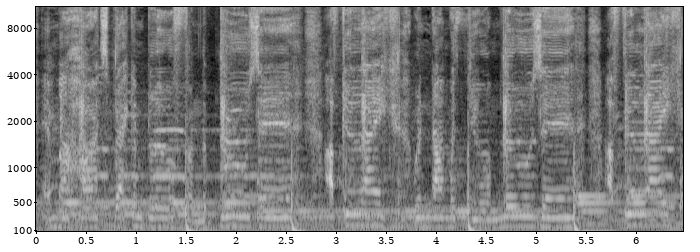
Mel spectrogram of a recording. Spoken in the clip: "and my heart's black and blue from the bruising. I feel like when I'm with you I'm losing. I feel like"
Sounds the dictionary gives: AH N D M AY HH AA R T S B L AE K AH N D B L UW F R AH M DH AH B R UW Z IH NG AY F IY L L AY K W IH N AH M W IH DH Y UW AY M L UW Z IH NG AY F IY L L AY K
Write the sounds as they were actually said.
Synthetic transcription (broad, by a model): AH N M AY HH AA R T S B AE K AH N B L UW F R AH M DH AH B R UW Z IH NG AY F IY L L AY K W IH N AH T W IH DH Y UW AY M L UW Z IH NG AY F IY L L AY K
